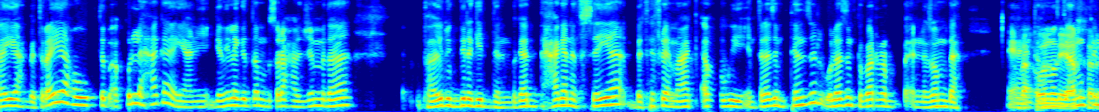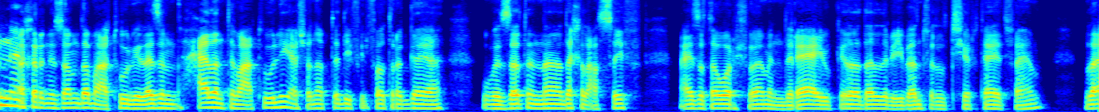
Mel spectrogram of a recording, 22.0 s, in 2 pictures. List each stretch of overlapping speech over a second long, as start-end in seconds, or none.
10.1-11.3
